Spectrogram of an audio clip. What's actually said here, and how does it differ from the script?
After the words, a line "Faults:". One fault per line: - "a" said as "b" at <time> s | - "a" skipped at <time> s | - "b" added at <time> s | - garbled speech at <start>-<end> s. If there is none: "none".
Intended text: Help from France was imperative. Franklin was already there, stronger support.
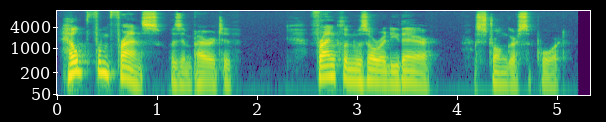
Help from France was imperative. Franklin was already there, stronger support.
Faults:
none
